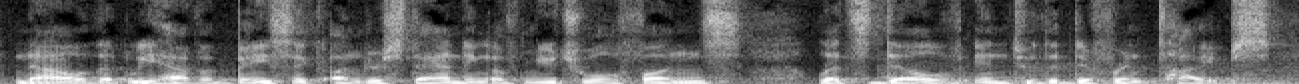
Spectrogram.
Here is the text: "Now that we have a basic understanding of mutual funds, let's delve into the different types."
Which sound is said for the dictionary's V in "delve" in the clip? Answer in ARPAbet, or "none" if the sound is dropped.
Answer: V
